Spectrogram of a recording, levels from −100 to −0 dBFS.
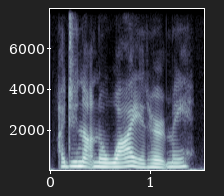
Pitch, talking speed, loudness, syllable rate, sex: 190 Hz, 310 wpm, -14 LUFS, 6.3 syllables/s, female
